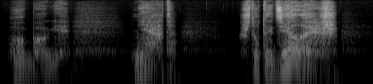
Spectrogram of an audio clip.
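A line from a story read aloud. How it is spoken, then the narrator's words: Horrified breathless exclamation. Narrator (Russian): Выдохнул в ужасе от моей наглости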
